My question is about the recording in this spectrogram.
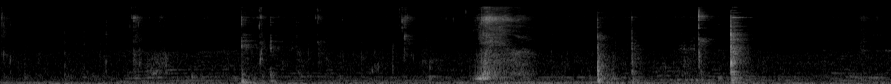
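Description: Close-miked eating of instant noodles and egg meatballs in spicy broth: chewing with scattered wet mouth smacks and sharp clicks, the loudest a short noisy sound about five seconds in.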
